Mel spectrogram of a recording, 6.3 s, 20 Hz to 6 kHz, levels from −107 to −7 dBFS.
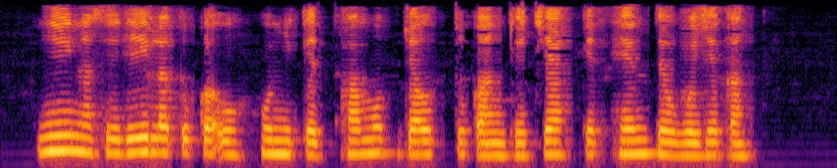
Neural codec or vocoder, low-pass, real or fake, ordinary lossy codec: codec, 44.1 kHz, 7.8 kbps, Pupu-Codec; 5.4 kHz; fake; AAC, 24 kbps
